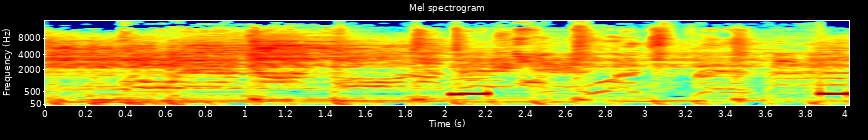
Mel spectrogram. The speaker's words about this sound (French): on l'a sorti pour vous autres, la fameuse version de …, de …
